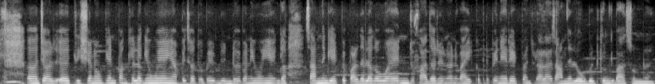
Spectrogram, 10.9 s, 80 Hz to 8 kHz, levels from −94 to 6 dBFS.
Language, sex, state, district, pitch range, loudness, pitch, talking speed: Kumaoni, female, Uttarakhand, Tehri Garhwal, 195-210 Hz, -15 LUFS, 205 Hz, 235 wpm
